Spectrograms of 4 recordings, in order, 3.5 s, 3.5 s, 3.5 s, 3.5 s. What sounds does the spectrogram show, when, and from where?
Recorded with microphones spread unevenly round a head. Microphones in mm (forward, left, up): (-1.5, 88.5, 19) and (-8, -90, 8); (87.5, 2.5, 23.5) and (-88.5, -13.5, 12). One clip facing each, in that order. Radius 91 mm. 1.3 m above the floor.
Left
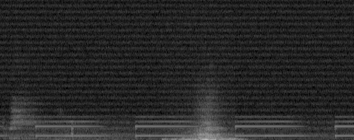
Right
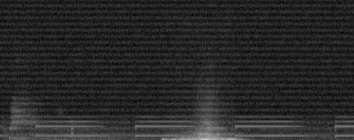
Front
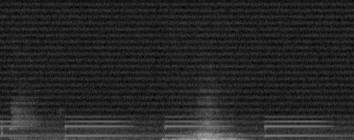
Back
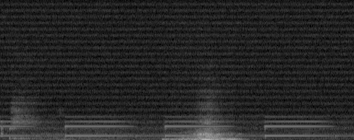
0.1 s whispering: 110° right, 3 m
1.6 s a whoosh: 80° right, 0.7 m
